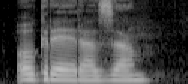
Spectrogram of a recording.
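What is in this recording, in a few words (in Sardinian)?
"ogreras", female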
